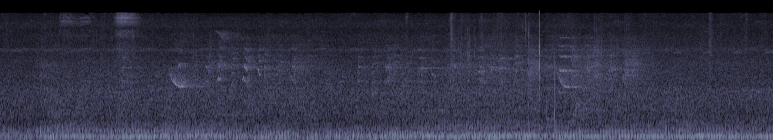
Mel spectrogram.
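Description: Outdoor ambience: a steady low rumble, with two short falling bird calls, one a few seconds in and another about six seconds later.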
